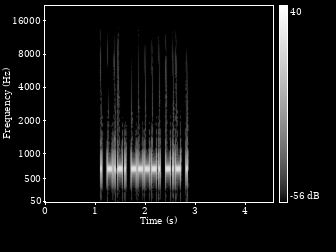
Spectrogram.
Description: Morse code, heard as a keyed tone, about 34 wpm, 700 Hz. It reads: EC9KE
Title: DXCC-100 Call Signs - 5 Characters - 35wpm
